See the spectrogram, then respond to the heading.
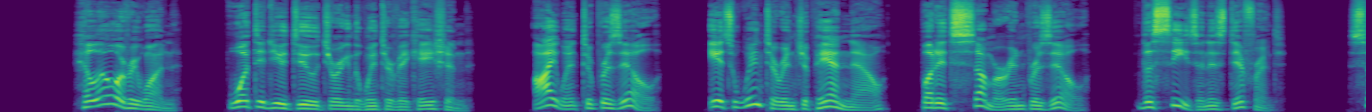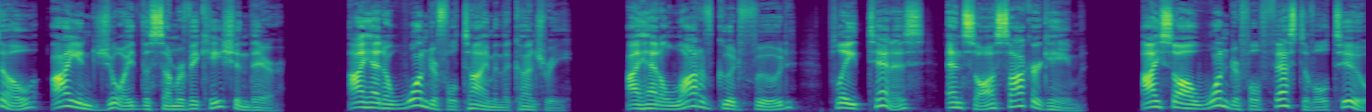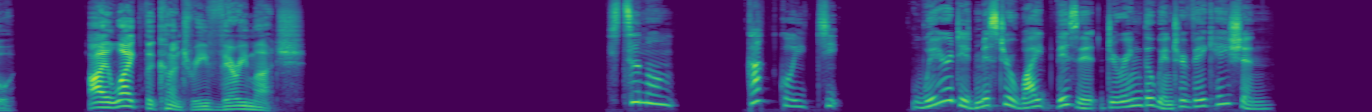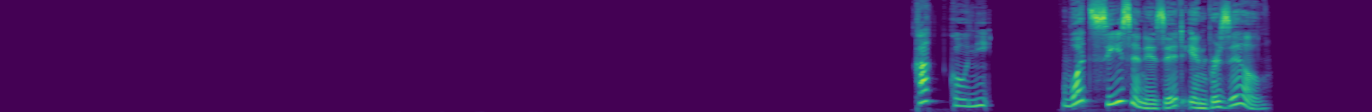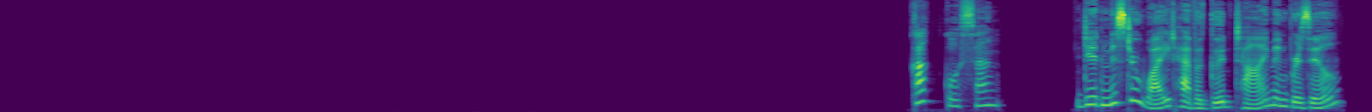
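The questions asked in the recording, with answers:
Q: Where did Mr. White visit during the winter vacation?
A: Brazil

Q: What season is it in Brazil?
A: Summer

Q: Did Mr. White have a good time in Brazil?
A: Yes, he did.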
